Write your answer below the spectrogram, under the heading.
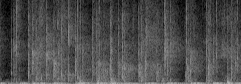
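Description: Three school teams about to compete at the school in Crécy-sur-Loire applaud with steady, dense clapping that stays at an even loudness for about three seconds, the sharp claps overlapping into a continuous patter over a low rumble. No one speaks.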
